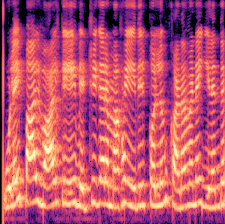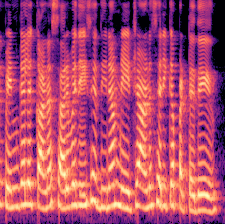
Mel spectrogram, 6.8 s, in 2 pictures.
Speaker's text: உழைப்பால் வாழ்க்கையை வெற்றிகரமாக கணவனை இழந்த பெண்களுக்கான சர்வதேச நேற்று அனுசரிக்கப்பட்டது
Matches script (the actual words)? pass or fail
fail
